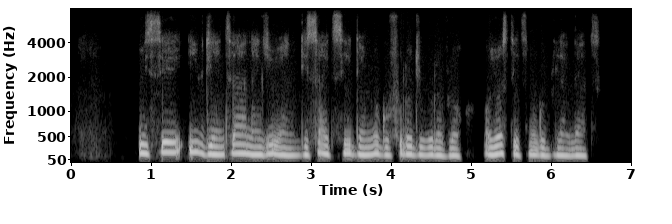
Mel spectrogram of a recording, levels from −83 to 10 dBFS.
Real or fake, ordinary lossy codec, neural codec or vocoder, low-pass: real; Opus, 16 kbps; none; 7.2 kHz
